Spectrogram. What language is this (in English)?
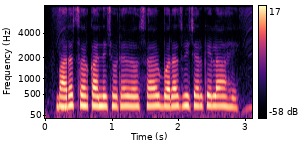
Marathi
